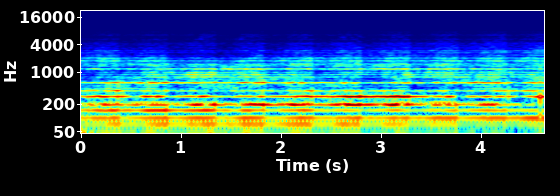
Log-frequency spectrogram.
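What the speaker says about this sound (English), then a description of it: "And then the first of the pad sounds." A sustained synth pad from a Diva soft-synth patch, soaked in vintage-style reverb and spread wide in stereo, holds steady chord tones at a moderate level with no voices, swelling gently in a melodic house arrangement.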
